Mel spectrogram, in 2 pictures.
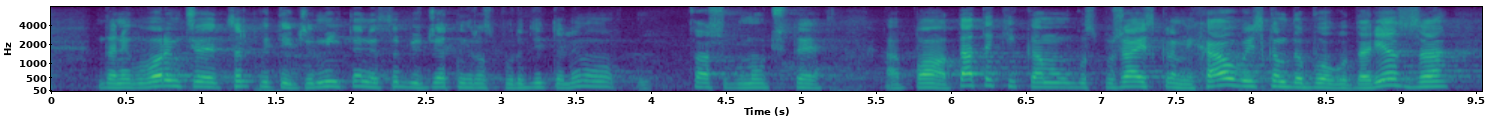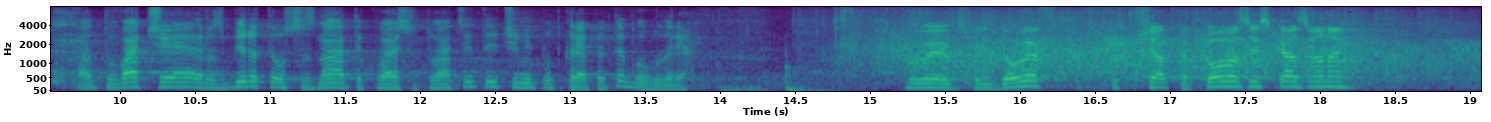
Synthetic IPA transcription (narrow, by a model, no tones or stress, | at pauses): d̪ɐniɡovɔɾimt͡ʃɛt̪sɤɾkvit̪ɛid͡ʒɐmiːt̪ɛnɛsɤbjud͡ʒɛt̪niɾɐspoɾɛd̪it̪ɛlino | t̪ovaʃɛɡonɐut͡ʃi̥t̪ɛ | ponɐt̪at̪əkikəmɡospoʒaiskɾɐmixalˠovɐiskəmd̪ɐblˠɐɡod̪ɐɾʲjəzɐt̪ovat͡ʃɛɾɐzbiɾɐt̪ɛosɐznavɐt̪ɛkvaɛsit̪uat̪sijət̪əit͡ʃɛnipot̪kɾɛpʲɐt̪ɛblˠɐɡod̪ɐɾʲə̰ | blˠɐɡod̪əɾəɡospod̪ind̪ɔbɛfɡospoʒapɛt̪̚kɔvɐzɐiskazvɐnɛ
